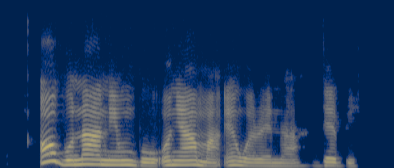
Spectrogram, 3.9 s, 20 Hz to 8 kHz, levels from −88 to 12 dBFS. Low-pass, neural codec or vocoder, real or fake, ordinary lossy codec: 7.2 kHz; none; real; Opus, 32 kbps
